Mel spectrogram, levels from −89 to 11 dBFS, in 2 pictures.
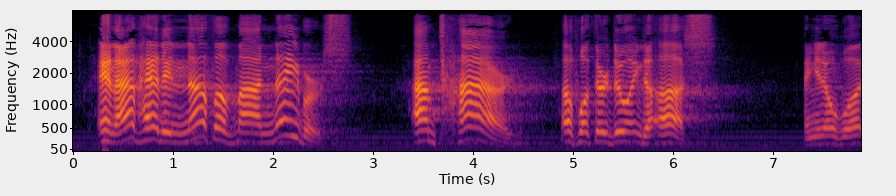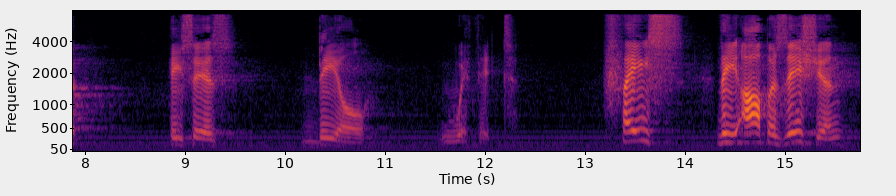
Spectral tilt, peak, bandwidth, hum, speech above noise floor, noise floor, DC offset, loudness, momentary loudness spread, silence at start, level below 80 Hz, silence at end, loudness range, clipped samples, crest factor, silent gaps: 0 dB/octave; 0 dBFS; 7.6 kHz; 60 Hz at -70 dBFS; 45 dB; -67 dBFS; under 0.1%; -19 LUFS; 21 LU; 0.25 s; -74 dBFS; 0.2 s; 17 LU; under 0.1%; 24 dB; none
